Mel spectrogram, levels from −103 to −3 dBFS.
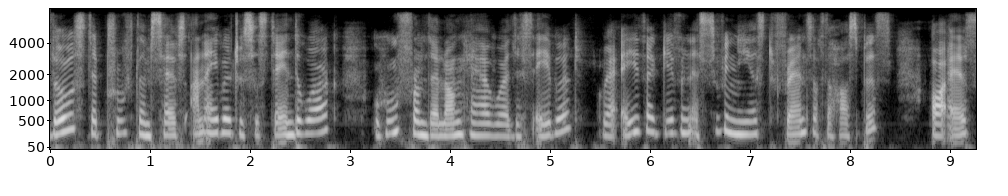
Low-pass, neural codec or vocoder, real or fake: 7.2 kHz; codec, 44.1 kHz, 7.8 kbps, Pupu-Codec; fake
